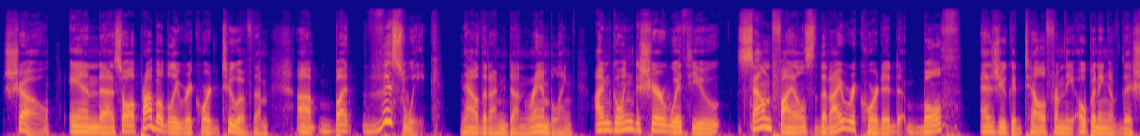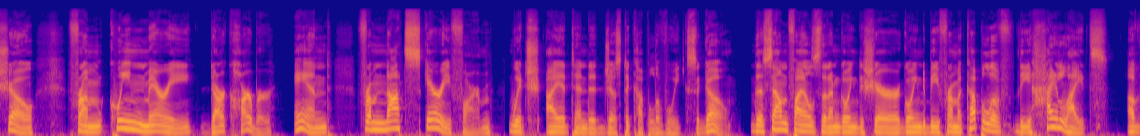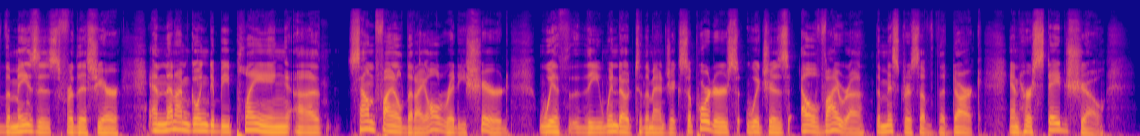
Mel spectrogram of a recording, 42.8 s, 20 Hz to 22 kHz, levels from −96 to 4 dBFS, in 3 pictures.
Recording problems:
none

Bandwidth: 16.5 kHz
